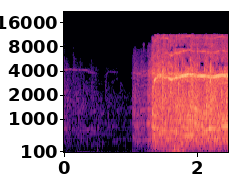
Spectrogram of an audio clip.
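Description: A studio audience bursts into applause with a long, high, steady whistle over it. It starts suddenly about a second in, after a moment of silence.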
